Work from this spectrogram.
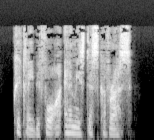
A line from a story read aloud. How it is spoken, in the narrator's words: Gnome Anur whispered fiercely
